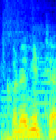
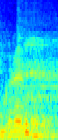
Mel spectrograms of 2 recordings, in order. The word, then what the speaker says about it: 그래비트: 뭔가요 이거 이름은 레이입니다 아 우주선 빌린가 그래빌 그래비티 아니 빌립니다 그래비티 그래빌 발음에 주 주의하셔야 돼 야 이것도 여러분 제품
